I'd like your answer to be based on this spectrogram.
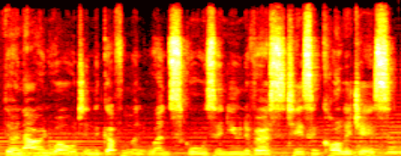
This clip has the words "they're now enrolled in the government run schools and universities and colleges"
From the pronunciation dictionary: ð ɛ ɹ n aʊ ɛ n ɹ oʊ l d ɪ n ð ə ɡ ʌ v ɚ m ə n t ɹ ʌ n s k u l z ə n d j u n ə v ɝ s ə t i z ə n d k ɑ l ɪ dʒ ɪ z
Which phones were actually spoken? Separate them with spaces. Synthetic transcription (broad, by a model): ð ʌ ɹ n aʊ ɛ n w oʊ l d ɪ n ð ə ɡ ʌ v ɚ m ə n t ɹ ʌ n s k u l z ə n j u n ə v ɝ s ə t i z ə n k ɑ l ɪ dʒ ɪ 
